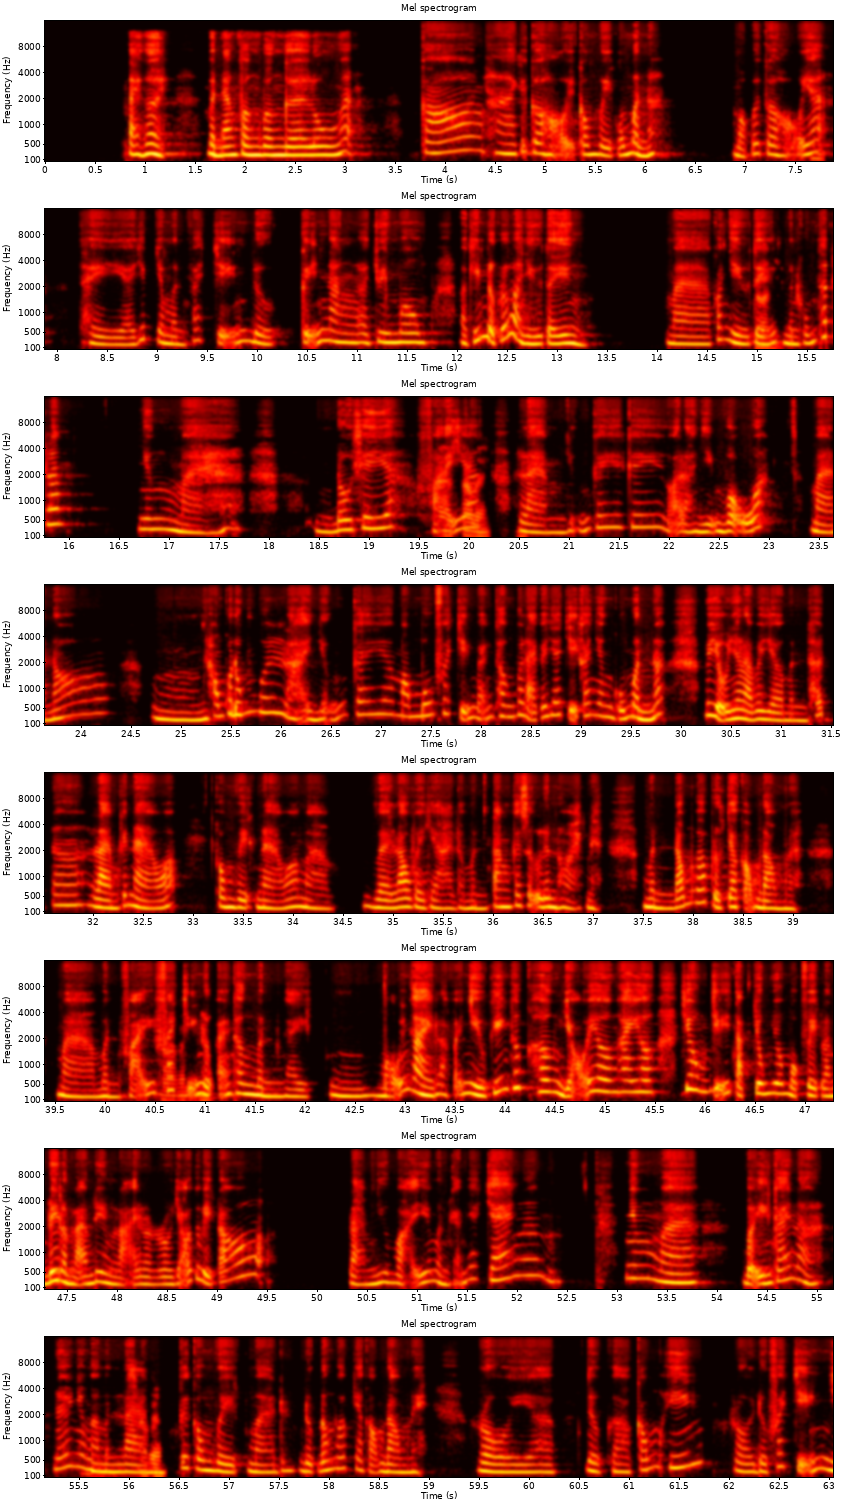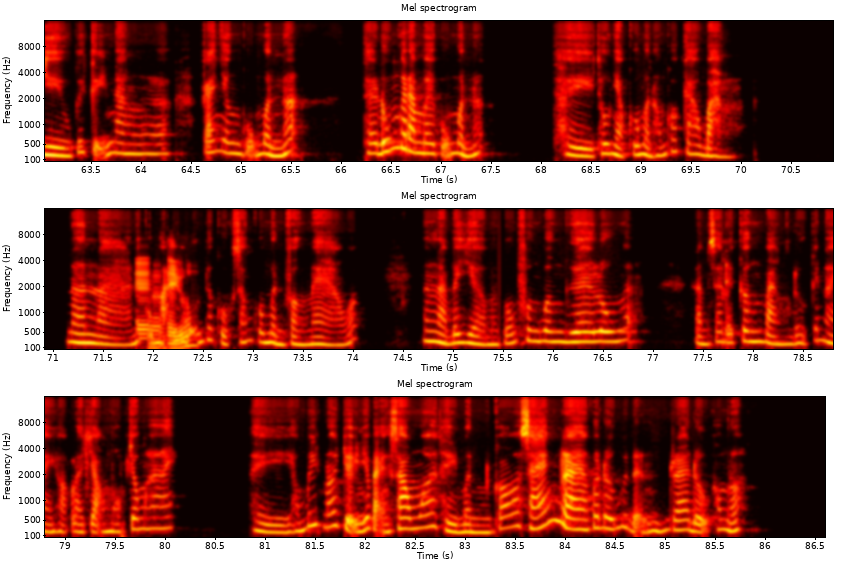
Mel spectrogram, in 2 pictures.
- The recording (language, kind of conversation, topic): Vietnamese, advice, Làm thế nào để bạn cân bằng giữa giá trị cá nhân và công việc kiếm tiền?
- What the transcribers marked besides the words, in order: unintelligible speech; tapping; other background noise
